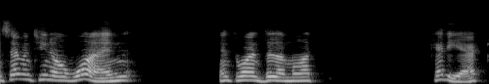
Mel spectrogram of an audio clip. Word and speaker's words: Cadillac: Then in 1701, Antoine de la Mothe Cadillac, and that's how you pronounce it in French. The double L is a Y sound, so it would have been Cadillac.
